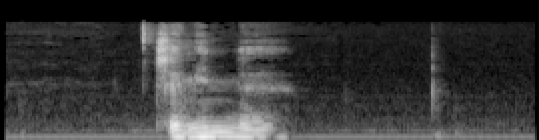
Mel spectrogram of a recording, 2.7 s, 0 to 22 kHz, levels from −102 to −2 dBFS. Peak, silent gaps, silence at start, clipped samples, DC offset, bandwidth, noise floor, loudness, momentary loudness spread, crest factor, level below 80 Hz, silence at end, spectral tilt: -2 dBFS; none; 0.7 s; under 0.1%; under 0.1%; 11 kHz; -53 dBFS; -18 LUFS; 16 LU; 20 dB; -56 dBFS; 1.25 s; -5 dB/octave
